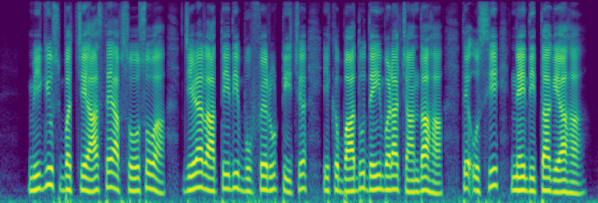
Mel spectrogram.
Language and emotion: Dogri, sad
